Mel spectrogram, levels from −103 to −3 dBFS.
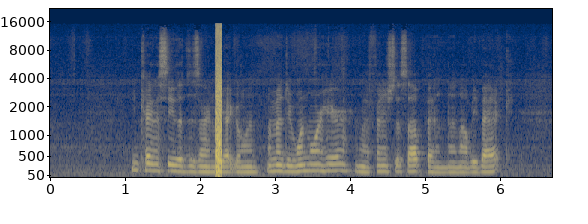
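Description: At 2.21 s a burst of loud, harsh broadband noise cuts in and lasts until 2.29 s, about 80 ms. This is samples built from the wrong bytes: the reader assembled each sample with its bytes misaligned or swapped, so the rapidly changing low-order bits landed in the high-order position. On a waveform the section becomes a dense block of large, random-looking values; a spectrogram shows broadband energy filling every frequency for that stretch.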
